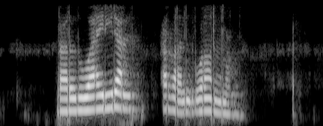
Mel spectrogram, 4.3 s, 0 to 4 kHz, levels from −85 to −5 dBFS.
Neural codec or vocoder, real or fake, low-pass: codec, 16 kHz, 1 kbps, X-Codec, WavLM features, trained on Multilingual LibriSpeech; fake; 3.6 kHz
